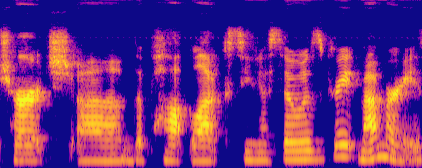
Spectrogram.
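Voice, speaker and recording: A woman speaks at a moderate pace with fairly even intonation. Her pitch sits fairly low. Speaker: churchgoer sharing her testimony. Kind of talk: testimony. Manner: hesitant, many fillers.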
